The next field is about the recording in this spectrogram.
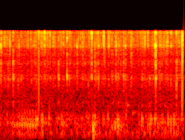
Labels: {"label": "biophony", "recorder": "HydroMoth"}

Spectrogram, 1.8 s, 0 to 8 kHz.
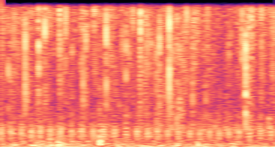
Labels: {"label": "biophony, rattle", "recorder": "SoundTrap 500"}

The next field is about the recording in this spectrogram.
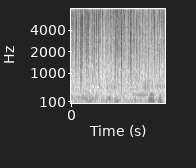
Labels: {"label": "biophony, cascading saw", "recorder": "SoundTrap 600 or HydroMoth"}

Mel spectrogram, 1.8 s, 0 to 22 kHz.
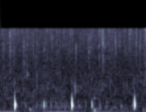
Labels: {"label": "biophony, pulse", "recorder": "SoundTrap 500"}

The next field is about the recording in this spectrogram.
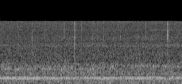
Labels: {"label": "anthrophony, boat engine", "recorder": "HydroMoth"}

